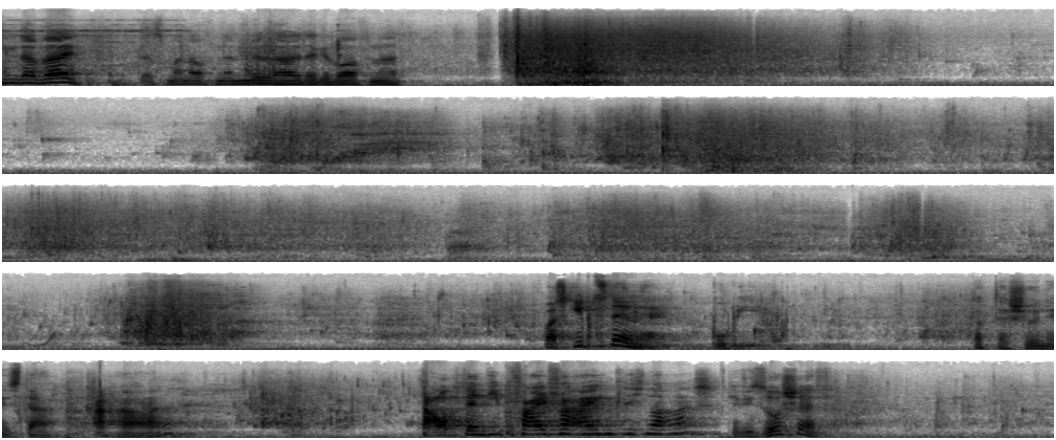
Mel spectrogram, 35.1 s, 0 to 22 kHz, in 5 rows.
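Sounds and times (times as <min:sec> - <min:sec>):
swimmer splashing: 0:03.3 - 0:07.3, 0:08.2 - 0:31.8.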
